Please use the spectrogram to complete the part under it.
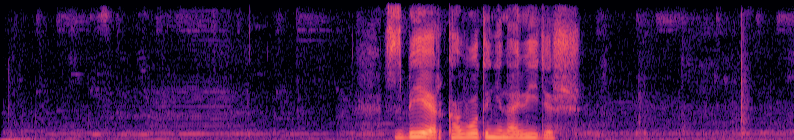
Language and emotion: Russian, neutral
